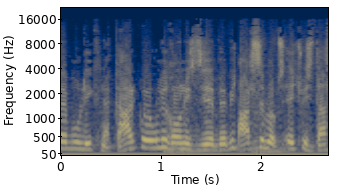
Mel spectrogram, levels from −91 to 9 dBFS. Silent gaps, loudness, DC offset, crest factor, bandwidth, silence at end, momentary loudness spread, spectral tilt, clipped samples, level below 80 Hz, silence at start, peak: none; -21 LUFS; 2%; 12 dB; 16.5 kHz; 0 s; 5 LU; -3.5 dB/octave; under 0.1%; -52 dBFS; 0 s; -10 dBFS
